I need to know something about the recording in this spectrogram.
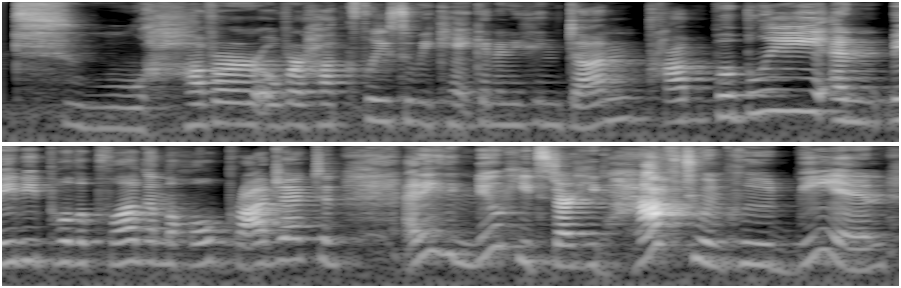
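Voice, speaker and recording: An actress playing a wry, anxious, plain-spoken test subject, casual and skeptical, in a naturalistic audio drama. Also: female voice, medium pitch, normal speed, hardly any pauses, bright, forceful tone, echoey room, a little hiss or hum. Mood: skeptical, uneasy.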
